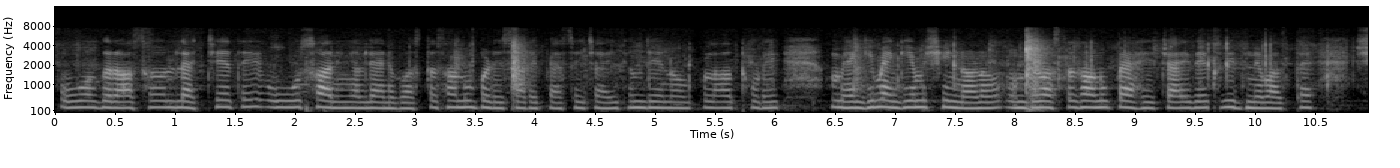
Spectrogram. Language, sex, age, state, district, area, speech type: Dogri, female, 18-30, Jammu and Kashmir, Samba, rural, spontaneous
